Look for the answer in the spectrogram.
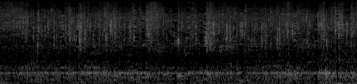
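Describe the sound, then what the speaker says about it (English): Water runs steadily from a tap into a sink while hands are washed, a continuous close splashing hiss with no pauses and no talk. "Once again, gotta wash the fucking hands"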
